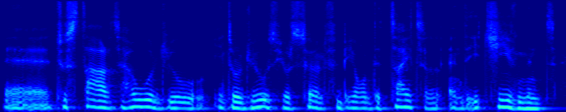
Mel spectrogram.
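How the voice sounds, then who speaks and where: A man hosting an interview podcast, asking measured, prepared questions. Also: mid-range voice, steady tone, gravelly, warm tone, breathy edge. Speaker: podcast host.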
